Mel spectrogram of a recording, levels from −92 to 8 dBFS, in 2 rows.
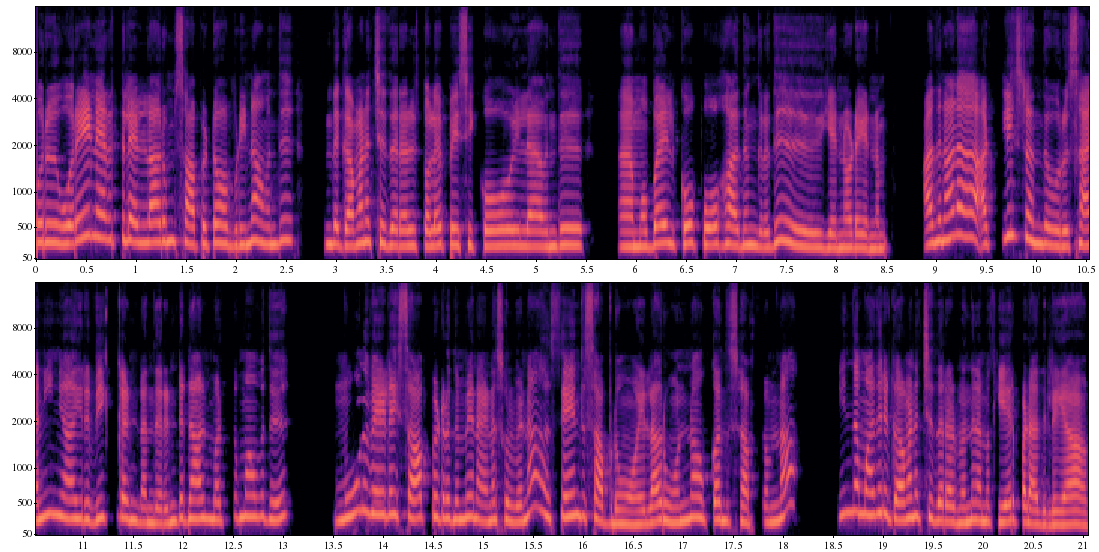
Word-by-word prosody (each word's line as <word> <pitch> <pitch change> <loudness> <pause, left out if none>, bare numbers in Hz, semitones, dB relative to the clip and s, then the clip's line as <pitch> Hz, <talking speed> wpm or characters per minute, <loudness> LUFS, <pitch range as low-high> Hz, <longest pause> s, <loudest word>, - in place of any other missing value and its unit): ஒரு 275 0 +2 0.2
ஒரே 300 +6 +2
நேரத்துல 315 -2 +1
எல்லாரும் 280 +2 +2
சாப்பிட்டோம் 255 +1 +1
அப்படின்னா, 245 +5 0
வந்து 260 +5 0 0.4
இந்தக் 250 -2 0
கவனச்சிதறல் 240 -2 +1
தொலைபேசிக்கோ, 235 -1 0 0.3
இல்ல 230 0 0 0.2
வந்து 225 +2 0 0.7
மொபைல்கோ 255 +3 +1 0.2
போகாதுங்கிறது 245 0 0 0.5
என்னோட 200 +1 0
எண்ணம். 190 +1 -2 0.4
அதனால 310 +8 +2 0.3
அட் 250 0 -7
லீஸ்ட் 375 -2 0
அந்த 255 -1 +2
ஒரு 225 0 +1
சனி, 260 +7 +3
ஞாயிறு 275 -3 +1
வீக்எண்டு, 280 -6 -1
அந்த 215 -1 0
2 240 +5 +1
நாள் 275 +1 +2
மட்டுமாவது 285 +1 -1 0.7
3 370 +6 0
வேளை 335 0 +2
சாப்பிடுறதுமே, 280 -1 +1
நான் 240 -3 -1
என்ன 255 - -1
சொல்வேன்னா, 250 - 0 0.3
சேர்ந்து 305 -1 +2
சாப்பிடுவோம். 205 -5 0
எல்லாரும் 230 +1 +1
ஒண்ணா 275 +5 +2
உக்காந்து 245 -1 -1
சாப்பிட்டோம்னா, 225 +4 -1 0.6
இந்த 375 +1 -1
மாதிரி 340 +1 +1
கவனச்சிதறல் 250 -5 +1 0.2
நமக்கு 230 -1 -1
ஏற்படாது 215 -6 0
இல்லையா? 190 +1 +1
255 Hz, 130 wpm, -23 LUFS, 230-285 Hz, 0.7 s, சனி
